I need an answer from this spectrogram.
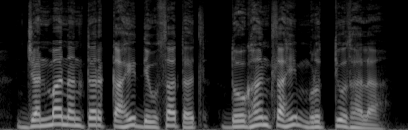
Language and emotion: Marathi, neutral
